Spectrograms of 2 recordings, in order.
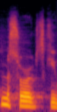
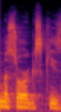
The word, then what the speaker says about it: Mussorgsky: we also know that originally his name had emphasis on the first syllable since emphasis can be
